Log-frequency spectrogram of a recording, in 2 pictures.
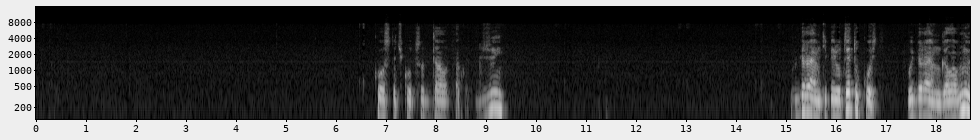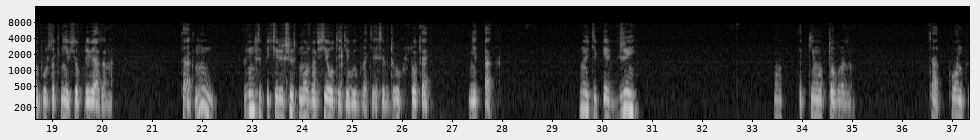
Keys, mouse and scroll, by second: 0.6 middle click, 2.2-3.6 scroll up 1, 3.6-4.1 scroll up 1, 4.1 middle click, 5.0 middle click, 6.5 click, 8.5 g, 11.4 r, 15.1 click, 15.1 scroll up 2, 17.9 shift+click, 19.1-19.7 scroll down 1, 19.7 middle click, 23.0 shift+click, 26.7 r, 33.0-33.8 scroll down 1, 33.8-34.2 scroll down 2, 36.2 scroll down 1.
